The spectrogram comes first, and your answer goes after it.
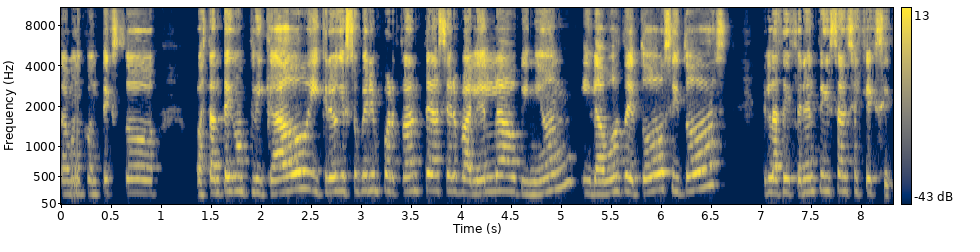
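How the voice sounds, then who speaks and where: A woman with a normal speaking voice and a fairly high pitch talks at a fairly quick pace over light background noise. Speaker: student election candidate; election candidate. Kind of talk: debate. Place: home room. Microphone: webcam.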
